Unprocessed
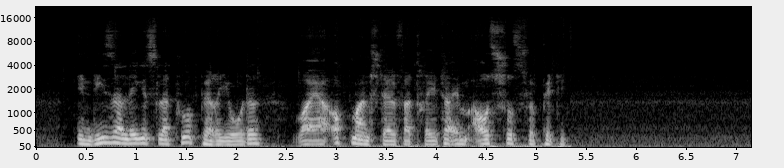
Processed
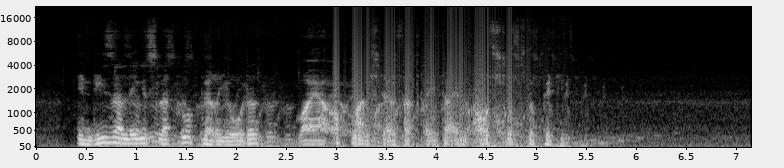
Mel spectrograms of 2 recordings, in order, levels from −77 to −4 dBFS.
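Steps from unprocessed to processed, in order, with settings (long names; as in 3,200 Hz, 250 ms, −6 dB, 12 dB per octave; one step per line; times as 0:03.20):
0:02.96–0:04.91: sub-harmonics by changed cycles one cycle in 3, muted
on a send: echo with shifted repeats 185 ms, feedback 57%, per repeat −72 Hz, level −11.5 dB
on the sum: level +4 dB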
